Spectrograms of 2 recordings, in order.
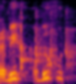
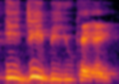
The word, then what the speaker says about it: Egbuka: What, Abuka? It's Egbuka. Okay. Oh, everybody been forgetting the G, ain't they?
